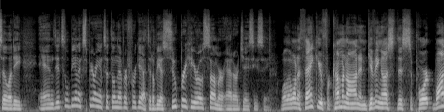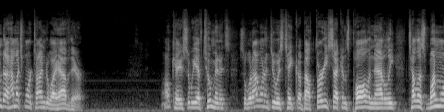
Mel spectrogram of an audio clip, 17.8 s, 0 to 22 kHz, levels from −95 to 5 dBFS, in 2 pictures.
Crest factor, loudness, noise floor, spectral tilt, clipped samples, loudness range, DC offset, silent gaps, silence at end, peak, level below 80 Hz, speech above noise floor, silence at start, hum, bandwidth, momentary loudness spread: 20 dB; -24 LUFS; -55 dBFS; -5.5 dB/octave; under 0.1%; 6 LU; under 0.1%; none; 0 s; -4 dBFS; -54 dBFS; 31 dB; 0 s; none; 14 kHz; 11 LU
